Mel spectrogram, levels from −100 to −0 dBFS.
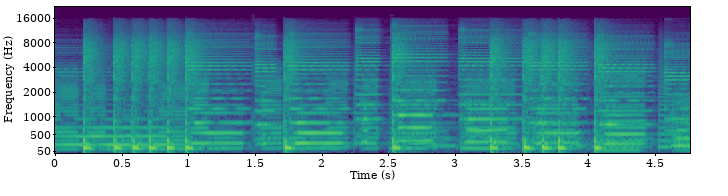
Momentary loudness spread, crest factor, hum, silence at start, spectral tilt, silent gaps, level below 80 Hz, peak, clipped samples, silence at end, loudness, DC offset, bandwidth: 6 LU; 16 dB; none; 0 s; -4 dB/octave; none; -50 dBFS; -10 dBFS; under 0.1%; 0 s; -25 LUFS; under 0.1%; 15.5 kHz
